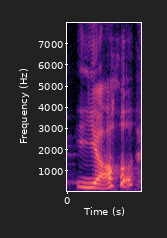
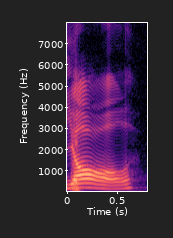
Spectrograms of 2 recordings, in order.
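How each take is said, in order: First: A laughing Southern y'all; Y'all drawn out through a laugh. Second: Put-on Y'all said with a French accent; a French speaker trying Y'all; Y'all with a French lilt. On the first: Retold or imitated. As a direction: tease him with a Southern y'all. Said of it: "You did say y'all unironically". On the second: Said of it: "doesn't sound right with a French accent".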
